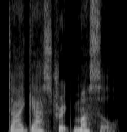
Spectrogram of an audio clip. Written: digastric musсle

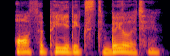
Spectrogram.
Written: orthopedic stability

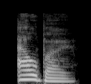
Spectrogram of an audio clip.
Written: elbow

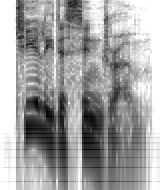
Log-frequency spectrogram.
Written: cheerleader syndrome

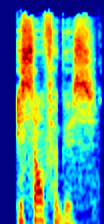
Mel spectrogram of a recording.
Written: esophagus

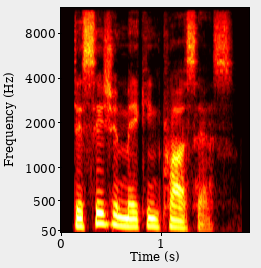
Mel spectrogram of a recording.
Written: decision-making process

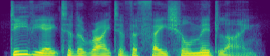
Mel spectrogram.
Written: deviate to the right of the facial midline

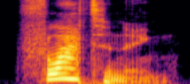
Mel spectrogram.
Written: flattening

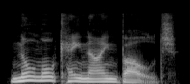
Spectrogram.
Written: normal canine bulge

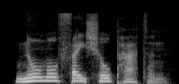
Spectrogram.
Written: normal facial pattern

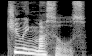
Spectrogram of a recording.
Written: chewing muscles

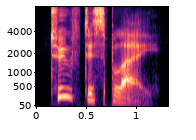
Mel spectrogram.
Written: tooth display

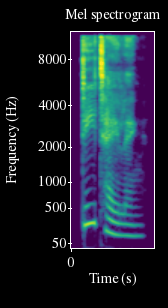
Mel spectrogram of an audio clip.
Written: detailing

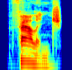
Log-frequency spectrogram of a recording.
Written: phalange

